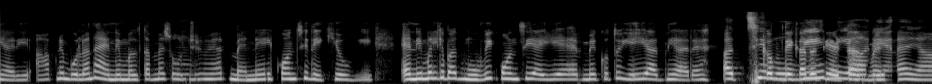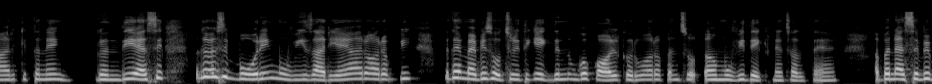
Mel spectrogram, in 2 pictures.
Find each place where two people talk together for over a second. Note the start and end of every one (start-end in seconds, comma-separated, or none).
7.2-8.8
